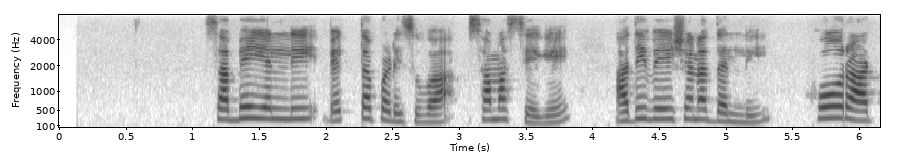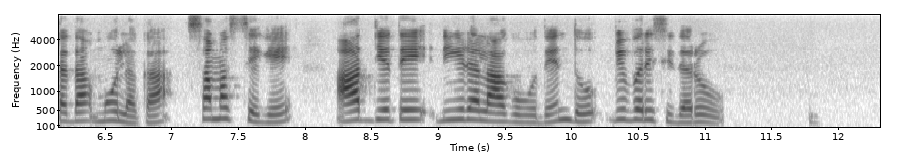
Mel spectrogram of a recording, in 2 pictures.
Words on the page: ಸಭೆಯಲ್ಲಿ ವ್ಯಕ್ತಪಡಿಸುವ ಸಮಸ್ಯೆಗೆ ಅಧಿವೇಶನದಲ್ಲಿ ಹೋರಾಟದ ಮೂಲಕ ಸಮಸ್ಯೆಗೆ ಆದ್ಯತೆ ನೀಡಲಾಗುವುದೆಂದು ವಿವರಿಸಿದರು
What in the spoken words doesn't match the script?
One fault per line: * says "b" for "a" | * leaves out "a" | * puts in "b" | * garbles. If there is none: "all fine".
all fine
